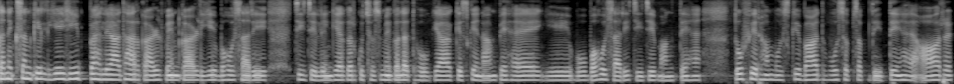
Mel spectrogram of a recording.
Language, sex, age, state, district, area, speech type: Hindi, female, 30-45, Uttar Pradesh, Prayagraj, urban, spontaneous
